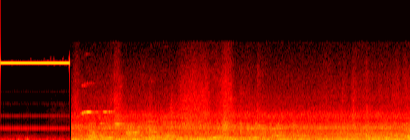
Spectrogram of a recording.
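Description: Men and women talk at once in a small, busy room.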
